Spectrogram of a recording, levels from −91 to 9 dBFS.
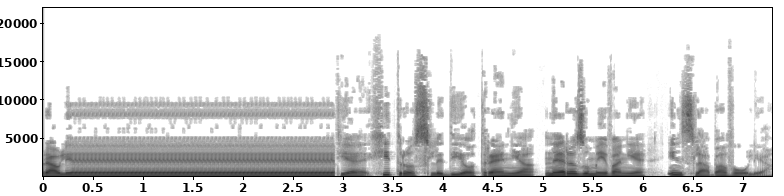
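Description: From 0.31 to 2.91 s, a system hang loop: the computer or driver froze while the audio hardware kept replaying its ring buffer. One 40 ms slice of the speech repeats exactly, 65 times, cycling at 25 Hz as a steady buzz.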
